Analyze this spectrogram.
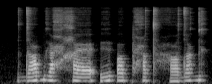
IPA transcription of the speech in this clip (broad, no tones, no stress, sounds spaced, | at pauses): d ɑ b ɪː ħ χ æː ʔ ɪ ʔ ɒ b ħ ɪ tˤ h ɒ dˤ ɪ ɡ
